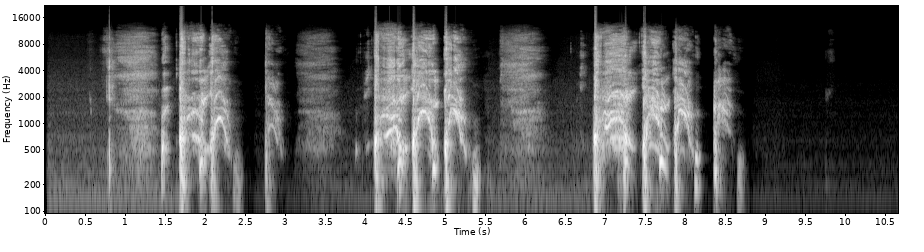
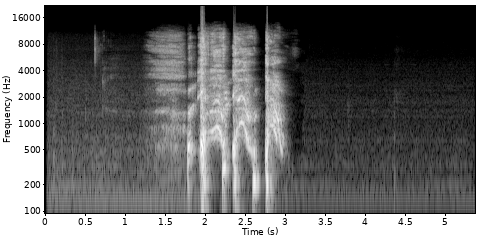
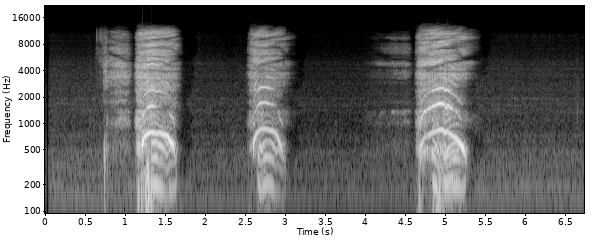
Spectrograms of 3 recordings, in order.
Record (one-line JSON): {"three_cough_length": "10.7 s", "three_cough_amplitude": 32768, "three_cough_signal_mean_std_ratio": 0.43, "cough_length": "5.4 s", "cough_amplitude": 32768, "cough_signal_mean_std_ratio": 0.34, "exhalation_length": "6.7 s", "exhalation_amplitude": 25966, "exhalation_signal_mean_std_ratio": 0.41, "survey_phase": "beta (2021-08-13 to 2022-03-07)", "age": "18-44", "gender": "Male", "wearing_mask": "No", "symptom_none": true, "symptom_onset": "8 days", "smoker_status": "Never smoked", "respiratory_condition_asthma": false, "respiratory_condition_other": false, "recruitment_source": "REACT", "submission_delay": "3 days", "covid_test_result": "Negative", "covid_test_method": "RT-qPCR", "influenza_a_test_result": "Negative", "influenza_b_test_result": "Negative"}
